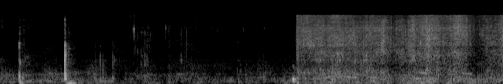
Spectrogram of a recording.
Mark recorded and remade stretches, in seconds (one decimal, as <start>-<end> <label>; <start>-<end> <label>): 0.0-0.8 recorded; 0.8-3.7 remade; 3.7-5.0 recorded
